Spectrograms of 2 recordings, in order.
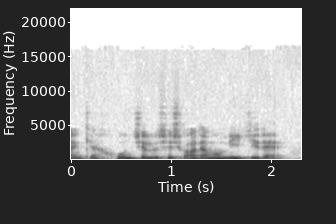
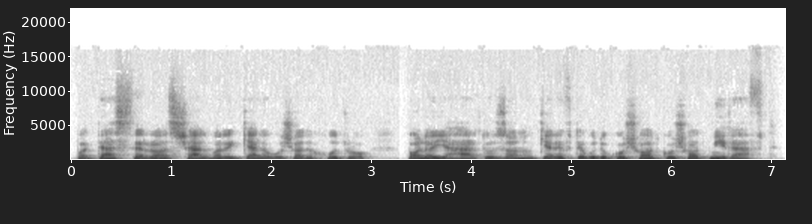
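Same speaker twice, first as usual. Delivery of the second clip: plain reading voice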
